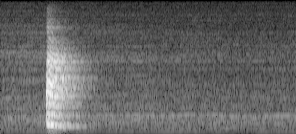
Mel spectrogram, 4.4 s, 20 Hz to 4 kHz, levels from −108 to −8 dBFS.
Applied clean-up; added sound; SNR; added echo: none; none; none; reverberation time 0.8 s.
